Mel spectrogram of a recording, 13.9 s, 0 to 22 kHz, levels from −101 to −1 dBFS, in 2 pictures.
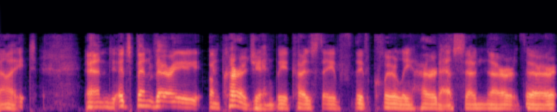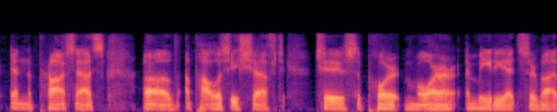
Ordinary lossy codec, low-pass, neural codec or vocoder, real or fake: MP3, 48 kbps; 7.2 kHz; codec, 24 kHz, 1.5 kbps, HILCodec; fake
